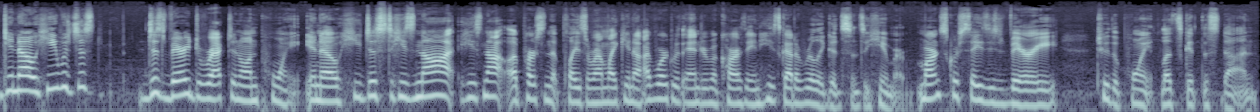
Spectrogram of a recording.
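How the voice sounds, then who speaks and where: At a fairly quick pace, a woman of medium pitch speaks with lively intonation. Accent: Oklahoma. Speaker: actor and talk show host. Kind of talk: interview. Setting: studio.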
